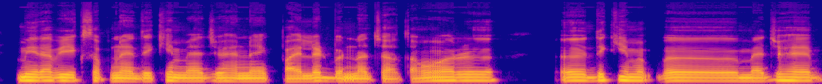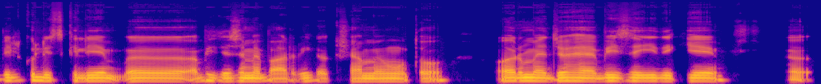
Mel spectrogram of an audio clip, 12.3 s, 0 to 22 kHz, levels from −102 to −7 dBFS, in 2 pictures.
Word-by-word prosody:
मेरा 120 -1 +5
भी 115 0 +3
एक 125 - -3
सपना 105 -1 -1
है, 100 - +2
देखिए 100 +4 0
मैं 105 -1 +2
जो 105 0 -1
है 105 -1 0
ना 100 0 +3
एक 100 - -2
पायलट 95 +3 +1
बनना 95 0 +1
चाहता 90 +1 -5
हूँ 105 +3 +1
और 120 -1 +2 0.8
अ, - - -1
देखिए 120 +3 +2
मैं 115 -1 +2
प 100 - -3
अ, 110 -1 +1
मैं 105 -1 0
जो 120 +2 0
है 115 -1 +3
बिल्कुल 115 +1 -2
इसके 110 - -5
लिए 105 +1 +2
अ, 100 -1 -1
अभी 110 +1 -3
जैसे 100 +1 -1
मैं 100 0 +2
12वीं 95 +2 -3
कक्षा 95 -2 -7
में 95 0 0
हूँ 95 -1 0
तो 130 -3 -4 0.5
और 110 0 +3
मैं 110 -2 +3
जो 105 - +2
है 105 -1 +1
अभी 105 +2 +1
से 110 +2 -2
ही 105 0 +2
देखिए 105 0 0
अ 130 +2 -12
अ, - - -3
105 Hz, 225 wpm, -23 LUFS, 100-110 Hz, 0.8 s, मेरा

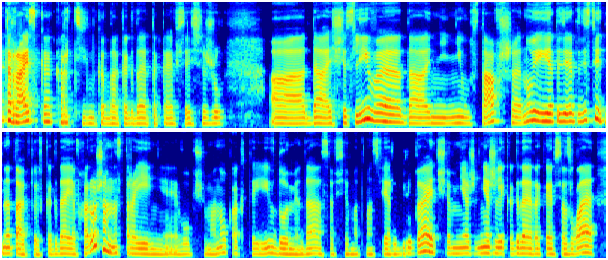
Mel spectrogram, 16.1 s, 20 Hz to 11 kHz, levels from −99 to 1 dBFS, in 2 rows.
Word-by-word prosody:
какая-то 230 -1 +7
райская 200 +2 +6
картинка. 155 -6 -4
Да, 145 0 -4
когда 145 +1 -3
я - - -4
такая 145 0 -6
вся 140 +1 -6
сижу, 150 +1 -5 0.6
а, 150 -1 +3
да, 150 0 +1
и - - -1
счастливая, 190 - +4
да, 155 -2 0
ни 155 0 -1
не 155 +2 -1
уставшая. 165 +2 -1
Ну 210 +7 0
и 220 -3 +6
это, 205 -1 +5
это 200 0 +3
действительно 230 - +1
так. 130 -4 -1
То - - -7
есть 120 0 -8
когда 135 +4 -4
я 135 -1 0
в 130 - -13
хорошем 255 - +2
настроении, 140 - -3
в 130 - -8
общем, 130 0 -10
оно 155 +5 -5
как-то 140 -4 -10
и 135 +2 -3
в 160 - -3
доме, 135 -2 -1
да, 140 +3 -3
совсем 130 0 -9
атмосфера 130 +1 -7
другая, 155 +8 +1
чем 150 -4 -6
неж 150 -1 -3
нежели 155 0 +1
когда 150 0 -1
я - - 0
такая 140 0 -2
вся 135 +1 -4
злая, 165 +5 +1
150 Hz, 180 wpm, -23 LUFS, 140-170 Hz, 0.6 s, какая-то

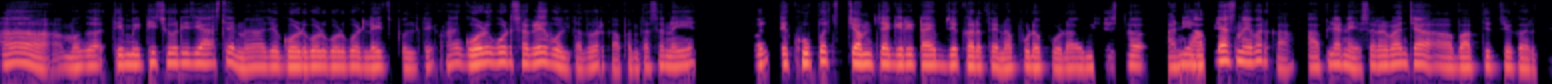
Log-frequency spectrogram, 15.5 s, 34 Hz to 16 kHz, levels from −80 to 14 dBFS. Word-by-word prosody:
हां, 150 -9 0
मग 125 +2 -2 0.3
ते 150 - +2
मिठी 150 +2 0
छुरी 165 0 0
जी 165 - 0
असते 160 +2 -2
ना, 120 -4 -1 0.2
जे 130 +1 -1
गोड, 130 0 +3
गोड, 130 0 +2
गोड, 130 0 0
गोड 130 -1 -1
लईच 125 +1 -1
बोलते 120 +2 -6
आणि 155 +3 -3
गोड, 155 +3 +7
गोड 175 +1 +2
सगळे 160 +2 +3
बोलतात 120 -8 -2
बरं 135 +1 -3
का, 105 - -7
पण 110 +2 -9
तसं 130 +3 -4
नाहीये. 135 +3 0 0.6
पण 150 +3 +1
ते 160 - +4
खूपच 175 +2 +2
चमचागिरी 155 -1 +5
टाइप 145 0 +4
जे 150 +1 +3
करते 130 -1 +1
ना, 115 +1 0
पुढं, 125 -2 +1
पुढं. 120 +1 -2
विशेषतः 125 +3 -4 0.3
आणि 140 +4 0
आपल्याच 185 +6 +5
नाही 180 -3 +4
बरं 195 0 -1
का, 115 -1 -7 0.2
आपल्या 155 +5 -1
नाही, 130 -6 -1
सर्वांच्या 150 +4 +1 0.2
अ, - - -1
बाबतीत 125 +1 -1
जे 130 - -1
करते. 110 -3 -5
140 Hz, 185 wpm, -22 LUFS, 125-155 Hz, 0.6 s, गोड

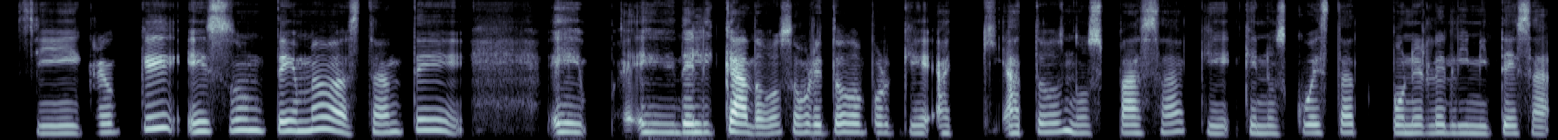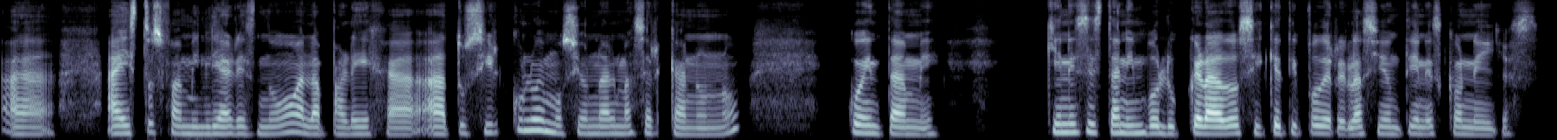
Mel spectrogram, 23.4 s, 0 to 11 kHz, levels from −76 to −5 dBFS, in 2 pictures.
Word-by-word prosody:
Sí, 175 0 -4
creo 195 +1 -3 0.2
que 290 +1 +5
es 220 +2 +4
un 250 -1 -1
tema 235 +3 +2
bastante, 215 +3 -1 0.6
eh 205 -1 -1 0.4
eh, 200 -1 -3
delicado, 200 -2 +5
sobre 195 -1 0
todo 200 +2 -1
porque, 185 -2 -4
aquí, 180 -1 -5
a 180 - +3
todos 205 +4 -6
nos 185 -5 +2
pasa 190 +3 0
que 175 -4 -7
que 185 - -5
nos 175 -2 0
cuesta 190 +1 -3 0.3
ponerle 185 0 -3
límites 180 0 -2
a 160 -1 -2
a 80 +1 -3 0.4
a 175 - +5
estos 195 +3 +8
familiares, 165 -2 -3
¿no? 170 +6 -4
A 195 - +2
la 160 -2 -1
pareja, 160 - -1
a - - +1
tu 185 - -5
círculo 245 +8 +1
emocional 175 -5 +1
más 170 +2 -3
cercano, 155 -4 -5
¿no? 160 - -9 0.8
Cuéntame, 165 -5 0 0.8
¿Quiénes 200 0 +1
están 190 -2 +1
involucrados 175 -1 +5
y 175 - -8
qué 175 - -1
tipo 180 +1 -6
de 170 - +2
relación 160 0 0
tienes 165 -1 -3
con 165 -2 -5
ellos? 145 -1 -7
180 Hz, 135 wpm, -23 LUFS, 170-200 Hz, 0.8 s, estos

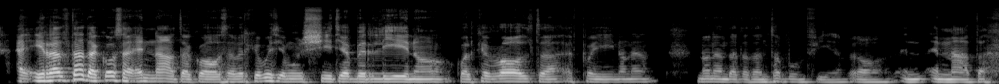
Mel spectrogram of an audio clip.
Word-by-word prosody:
Eh, 140 -3 0
in - - +8
realtà 185 +5 +7
da 170 -7 +7
cosa 180 -4 +3
è 135 - +1
nata 140 -4 -1
cosa, 120 0 -1
perché 125 +2 -2
poi 160 +1 +2
siamo 130 -3 -1
usciti 130 +2 0
a 130 - +5
Berlino, 125 -1 0
qualche 120 +2 -5
volta, 130 -1 0
e 130 - -11
poi 120 -1 -6
non 120 +1 -7
è 125 0 -9 0.5
non 130 -1 -6
è - - -5
andata 120 -1 -5
tanto 115 +3 -6
a 140 - -7
buon 120 -2 -10
fine, 110 -1 -12
però 110 -1 -8 0.2
è 125 - -10
n 115 +1 -2
è 125 0 -7
nata. 115 0 -3
125 Hz, 190 wpm, -20 LUFS, 120-135 Hz, 0.5 s, in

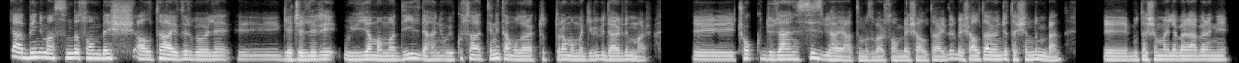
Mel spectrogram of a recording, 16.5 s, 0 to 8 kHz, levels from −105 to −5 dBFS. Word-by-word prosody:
Ya, 190 -6 +4
benim 185 +1 +3
aslında 170 +1 +3
son 160 -2 +1
5-6 160 -2 +2
aydır, 140 -2 +4
böyle, 130 0 -1
eee, 130 0 -7
geceleri 125 +2 +1
uyuyamama 125 -2 +1
değil 150 +2 +1
de, 130 - +2
hani, 125 +1 -3
uyku 120 +4 -4
saatini 145 +1 +1
tam 140 -4 +1
olarak 120 -1 -1
tutturamama 125 -1 -2
gibi 115 +4 -4
bir 130 -1 -3
derdim 120 0 0
var. 105 +2 -10 0.5
Eee, 125 -1 -2
çok 155 +1 -2
düzensiz 135 +3 +1
bir - - -1
hayatımız 110 -2 -2
var 105 -1 -2
son 110 +1 -5
5-6 105 0 -2
aydır. 120 +8 -2
5-6 125 0 +1
ay 135 - +6
önce 130 +2 +1
taşındım 130 +1 0
ben. 105 +4 -3 0.5
Eee, 115 -2 0
bu 120 +1 -4
taşınmayla 125 0 0
beraber, 125 0 +1
hani, 125 -1 -2
130 Hz, 150 wpm, -23 LUFS, 120-140 Hz, 0.5 s, ay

